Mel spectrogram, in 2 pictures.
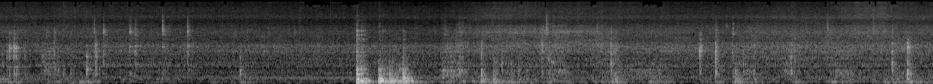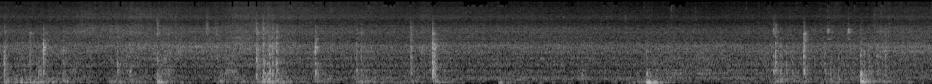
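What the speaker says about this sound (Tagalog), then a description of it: "Tapos lagyan na natin yung oxtail na marinate natin." Marinated oxtail sizzles and fries in a pan with browned garlic, a steady hiss broken by stirring scrapes and occasional louder spatters, close and moderately loud throughout.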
